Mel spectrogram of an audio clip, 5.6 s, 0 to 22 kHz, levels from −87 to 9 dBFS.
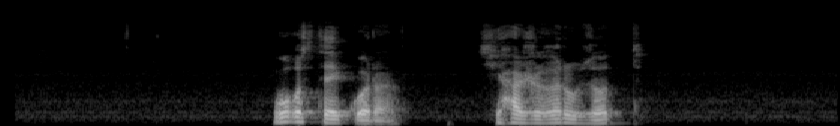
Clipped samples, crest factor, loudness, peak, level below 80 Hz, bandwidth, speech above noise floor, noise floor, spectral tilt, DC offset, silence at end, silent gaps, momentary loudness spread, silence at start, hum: under 0.1%; 22 dB; -24 LUFS; -4 dBFS; -66 dBFS; 9.8 kHz; 45 dB; -68 dBFS; -7 dB/octave; under 0.1%; 1.5 s; none; 10 LU; 1.85 s; none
